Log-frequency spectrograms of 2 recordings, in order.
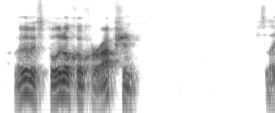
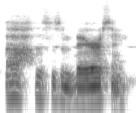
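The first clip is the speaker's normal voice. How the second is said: normal talking voice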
